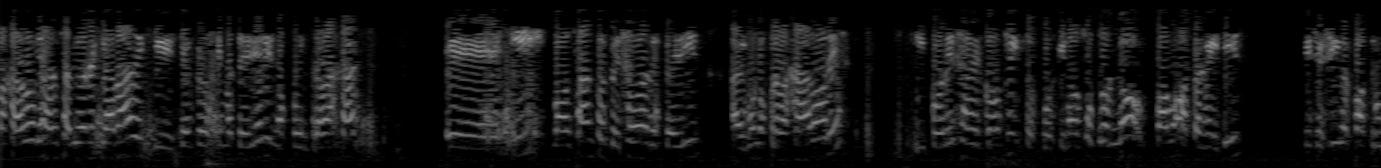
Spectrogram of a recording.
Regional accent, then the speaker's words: Argentina; nosotros no somos de Malvinas, Argentina, somos de la República Argentina. Somos todos argentinos

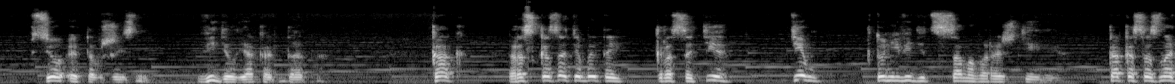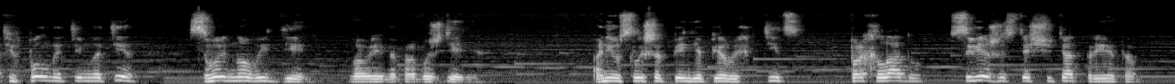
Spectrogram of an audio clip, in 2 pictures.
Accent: Krasnodar Krai, Russia; Я люблю свой край. Наш богатый Краснодарский край, он богатый традициями, и это благодатная земля. И, конечно, воспоминания детства, когда еще мама меня на выходные отправляла в станицу к бабушке.

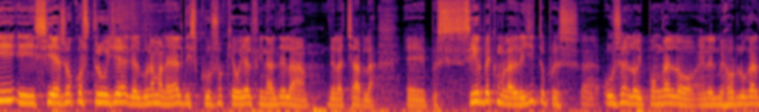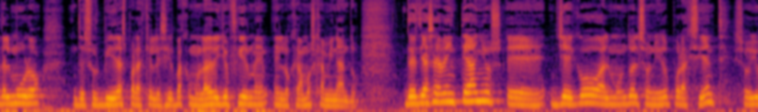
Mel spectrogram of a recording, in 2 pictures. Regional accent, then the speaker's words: Colombia; Y yo decía, pues hombre, yo soy colombiano.

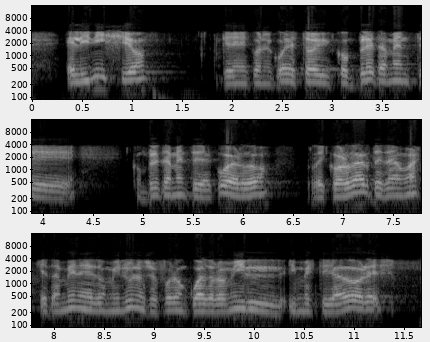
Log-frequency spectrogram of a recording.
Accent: Argentina; moved away as an adult; now in Göttingen, Germany; Como científico argentino, no sé lo que es ir a buscar trabajo en el exterior, siempre me fui contratado

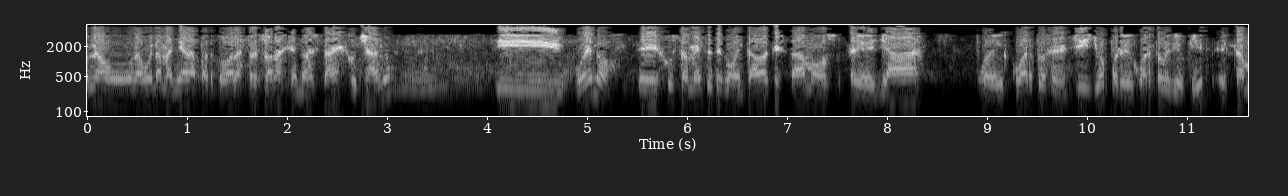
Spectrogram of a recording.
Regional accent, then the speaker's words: Ecuador; en Ecuador es muy importante poder difundir nuestra música en nuestro propio país, pero también es importante, y como ecuatorianos, poder exportar lo que hacemos.

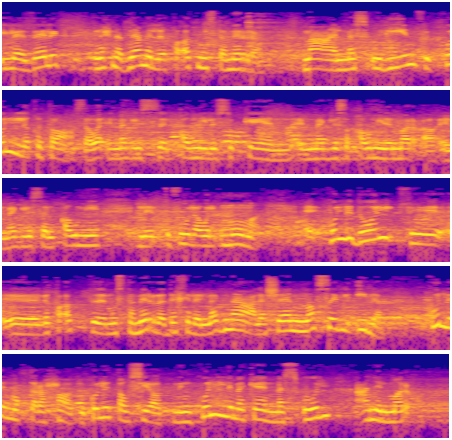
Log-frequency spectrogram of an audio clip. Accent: Egypt; طبعنا كمصريين دائما أبدا بيحط المرأة في منزلة تانية.

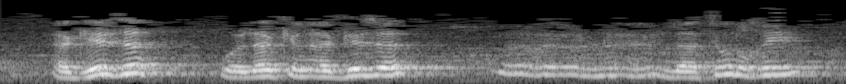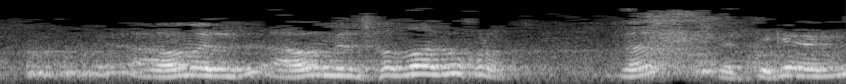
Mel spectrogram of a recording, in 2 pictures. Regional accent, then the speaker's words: Egypt; عادة عندنا في مصر ما يسمعش

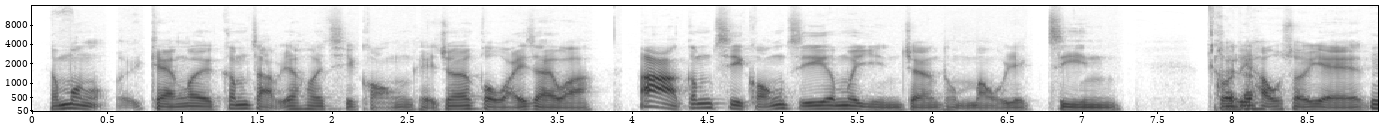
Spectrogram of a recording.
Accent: Hong Kong; 喺我哋香港人嘅角度咧

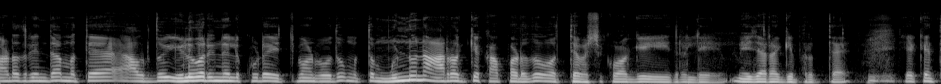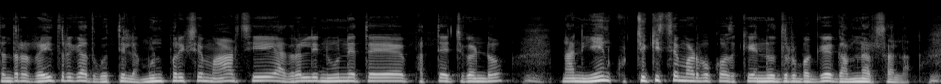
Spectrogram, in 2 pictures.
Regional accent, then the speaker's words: Karnataka, India; ನಮಸ್ಕಾರ, ನಾನು ಮೂಲತಃ ಮಂಡ್ಯ ಜಿಲ್ಲೆಯನ್ನು, ಜೊತೆಗೆ ಕೃಷಿ ಪದವೀಧರ.

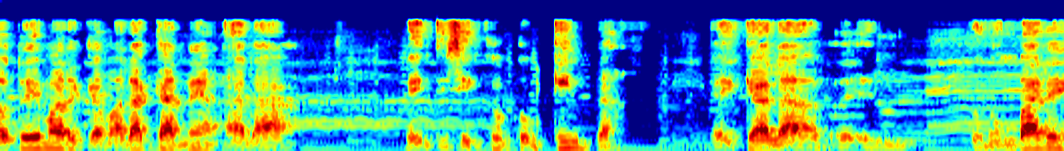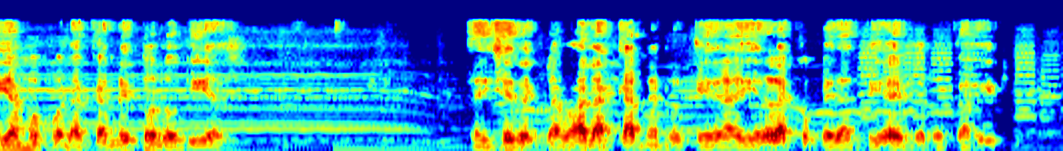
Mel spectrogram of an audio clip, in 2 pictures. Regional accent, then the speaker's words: Cali, Valle del Cauca, Colombia; fuera de que yo nací en Cali, es Cali es una ciudad cosmopolita

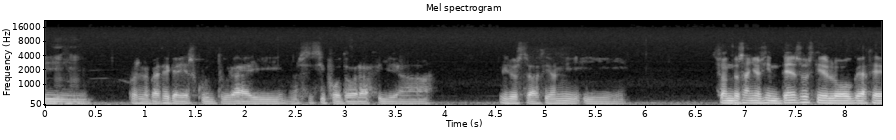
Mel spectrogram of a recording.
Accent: Granada, Andalusia, Spain; born there; also born or lived in La Rioja; yo nací en Granada, pero he estado viviendo mucho tiempo en La Rioja.

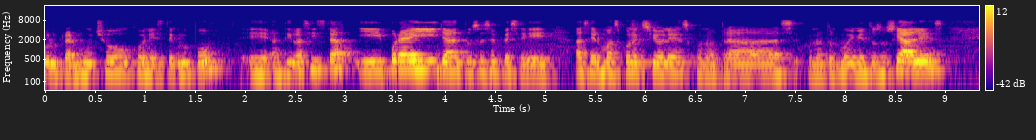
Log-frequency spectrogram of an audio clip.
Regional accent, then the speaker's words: Colombia; moved away as an adult; now in Barcelona, Spain; Soy colombiana, llevo, cumpliré en septiembre 7 años de vivir en Barcelona.

